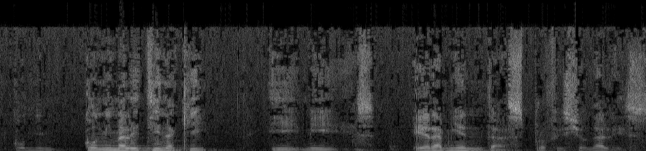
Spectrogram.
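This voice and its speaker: At a very slow pace, a man with a medium pitch speaks with fairly even intonation and long, frequent pauses. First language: French (speaking Spanish). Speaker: lawyer. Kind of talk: lecture.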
